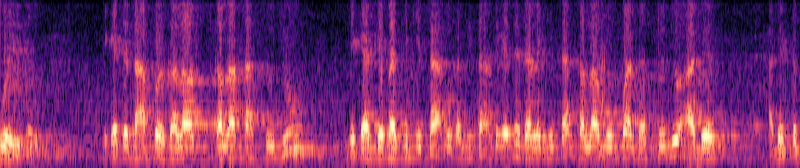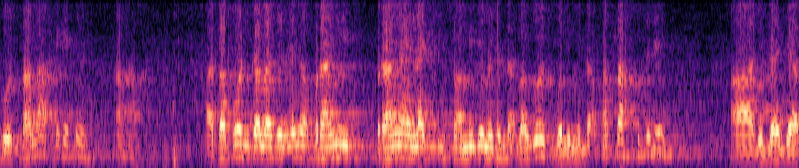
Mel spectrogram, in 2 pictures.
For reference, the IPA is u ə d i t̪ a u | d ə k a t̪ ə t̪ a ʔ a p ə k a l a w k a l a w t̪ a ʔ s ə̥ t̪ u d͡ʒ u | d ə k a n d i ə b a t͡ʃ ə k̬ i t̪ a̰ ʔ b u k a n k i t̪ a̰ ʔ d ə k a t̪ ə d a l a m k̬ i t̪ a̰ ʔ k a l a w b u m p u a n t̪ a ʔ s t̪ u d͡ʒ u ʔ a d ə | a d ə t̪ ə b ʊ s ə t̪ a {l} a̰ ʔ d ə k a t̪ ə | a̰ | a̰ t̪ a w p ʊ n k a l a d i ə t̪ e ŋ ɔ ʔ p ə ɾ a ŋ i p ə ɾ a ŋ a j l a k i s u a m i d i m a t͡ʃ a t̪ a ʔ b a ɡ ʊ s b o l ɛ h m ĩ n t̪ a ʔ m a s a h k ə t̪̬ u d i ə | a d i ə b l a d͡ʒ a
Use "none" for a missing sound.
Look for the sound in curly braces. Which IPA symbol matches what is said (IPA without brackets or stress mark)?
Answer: l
